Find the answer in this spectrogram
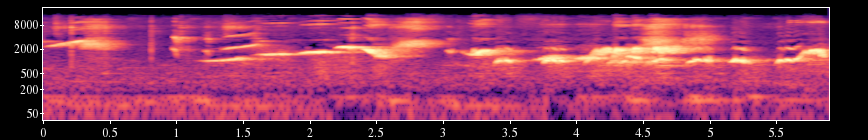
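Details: White-rumped shama singing at a songbird competition in 2023, a varied run of clear whistled phrases and slurred notes sliding between mid and high pitch, with short pauses and quick changes of phrase.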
